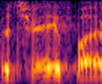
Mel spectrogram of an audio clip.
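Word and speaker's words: Pacepa: You nailed Pachepa. Everybody messes that up, but you got it just right.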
